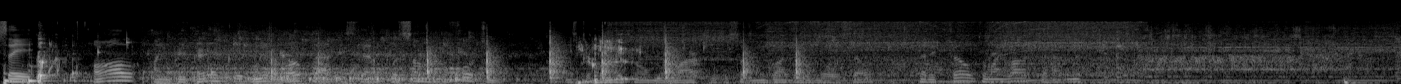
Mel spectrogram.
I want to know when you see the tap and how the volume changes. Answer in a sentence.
The tap can be heard from 0.0 to 13.8 s, getting quieter.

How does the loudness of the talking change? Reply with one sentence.
The volume of the talking goes down.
